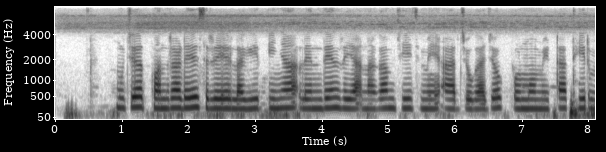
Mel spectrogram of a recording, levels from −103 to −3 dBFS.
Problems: constant background noise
